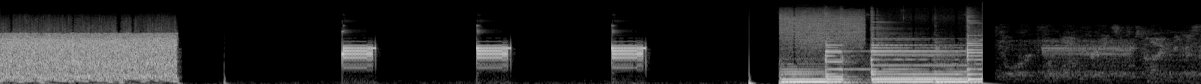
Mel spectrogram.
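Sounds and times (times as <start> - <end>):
radio hiss: 0.0 - 1.8, 10.0 - 12.0.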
